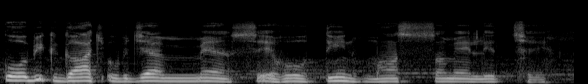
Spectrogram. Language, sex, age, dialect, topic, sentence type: Maithili, male, 41-45, Bajjika, agriculture, statement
